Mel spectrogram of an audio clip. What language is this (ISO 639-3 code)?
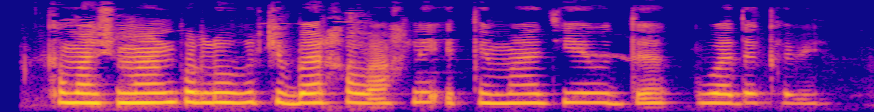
pus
